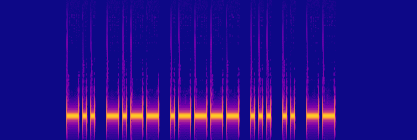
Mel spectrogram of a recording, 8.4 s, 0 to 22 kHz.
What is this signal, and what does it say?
Morse code, heard as a keyed tone, about 15 wpm, 700 Hz. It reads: DY1SIM
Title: DXCC-100 Call Signs - 6 Characters - Repeated 3x - 15wpm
